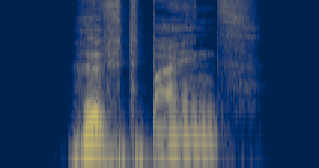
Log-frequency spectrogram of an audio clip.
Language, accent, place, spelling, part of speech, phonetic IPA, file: German, Germany, Berlin, Hüftbeins, noun, [ˈhʏftˌbaɪ̯ns], De-Hüftbeins.ogg
- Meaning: genitive of Hüftbein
